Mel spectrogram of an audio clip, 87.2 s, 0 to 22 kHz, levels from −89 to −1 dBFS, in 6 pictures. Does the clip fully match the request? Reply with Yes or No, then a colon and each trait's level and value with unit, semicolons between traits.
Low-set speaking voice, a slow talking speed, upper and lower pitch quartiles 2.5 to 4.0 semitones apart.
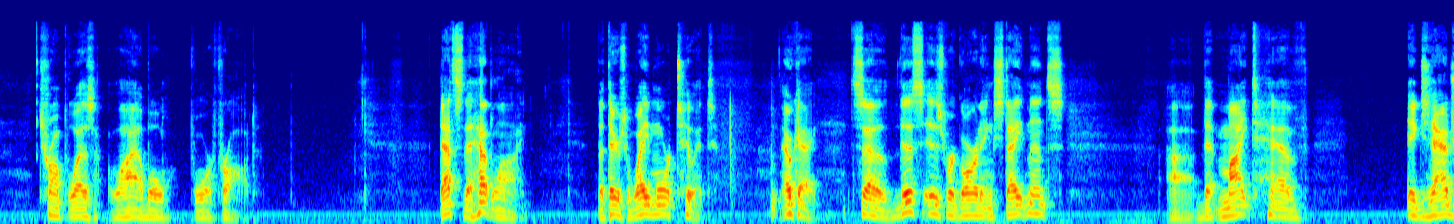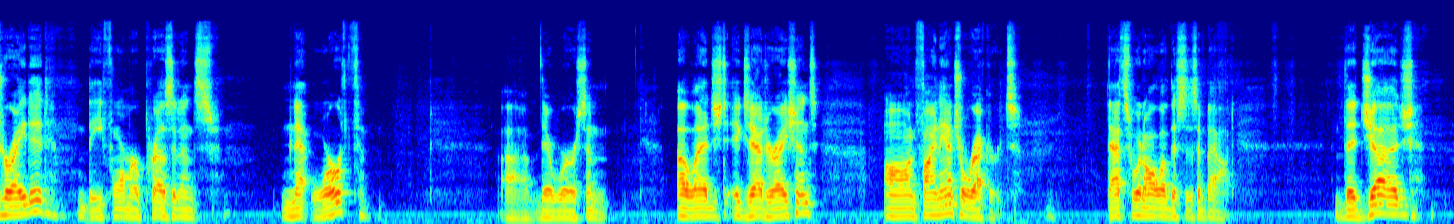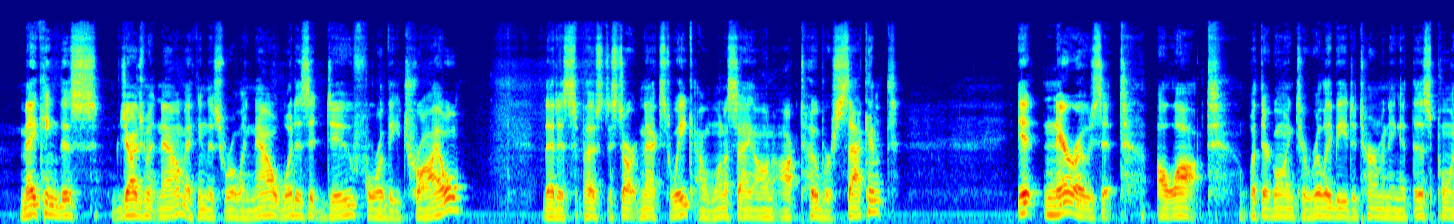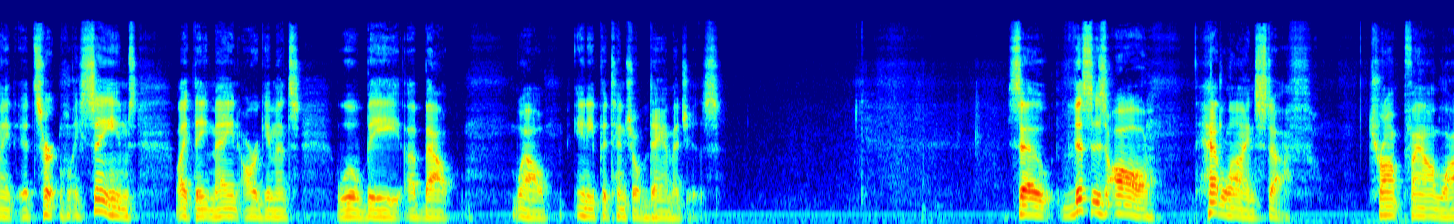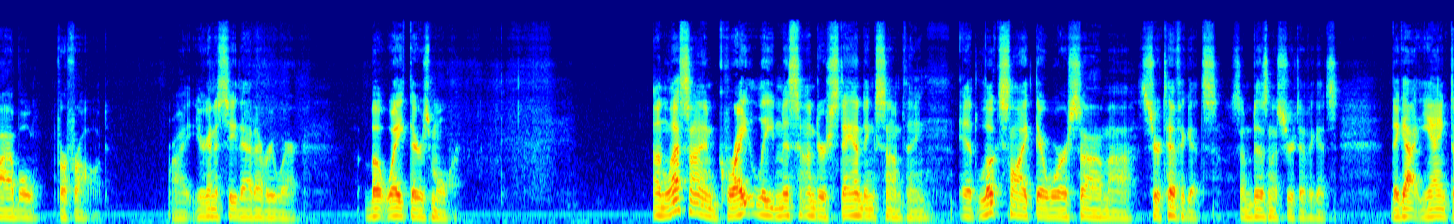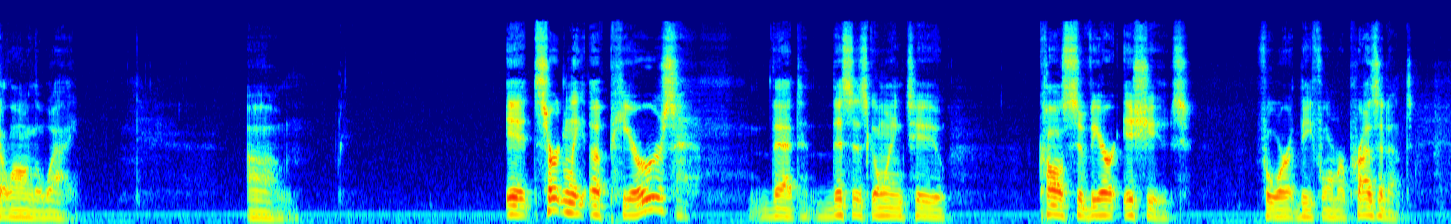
No: low, 110 Hz; slow, 115 wpm; average, 4.4 semitones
